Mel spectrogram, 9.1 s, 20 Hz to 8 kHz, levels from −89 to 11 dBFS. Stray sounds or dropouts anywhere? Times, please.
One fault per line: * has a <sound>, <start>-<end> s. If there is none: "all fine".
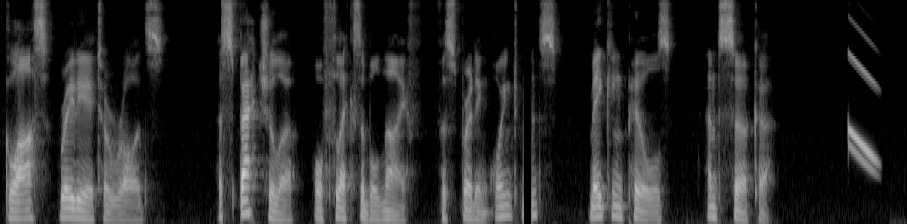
* has a dropout, 5.2-5.3 s
* has a chirp, 8.5-8.8 s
